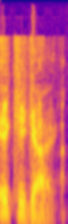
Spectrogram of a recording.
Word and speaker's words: ikigai: We are ICKY. GUI. Like the icky guy.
